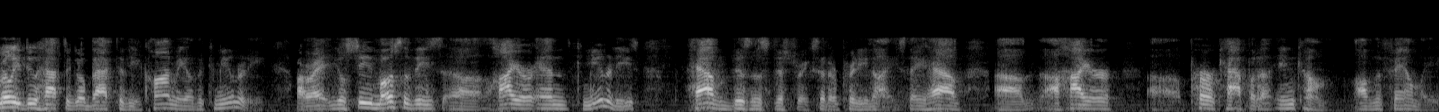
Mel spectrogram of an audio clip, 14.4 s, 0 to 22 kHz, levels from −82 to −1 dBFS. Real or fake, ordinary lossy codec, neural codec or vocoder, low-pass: fake; AAC, 24 kbps; vocoder, 44.1 kHz, 128 mel bands, Pupu-Vocoder; 5.4 kHz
